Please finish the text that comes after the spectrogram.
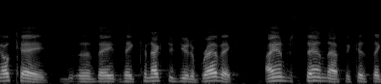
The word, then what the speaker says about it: Breivik: I don't even know how to pronounce his name. Anders Behring Breivik, yes. Breivik, yeah, Breivik.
